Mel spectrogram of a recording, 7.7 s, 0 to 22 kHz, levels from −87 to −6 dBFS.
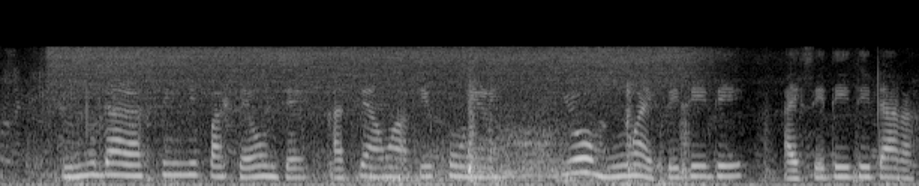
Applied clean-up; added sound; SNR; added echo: none; Subway, metro, underground; 5 dB; none.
